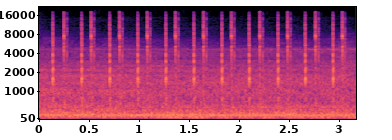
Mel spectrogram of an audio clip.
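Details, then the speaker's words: 2006 Mini Cooper S supercharged, engine compartment fuse box: crisp clicks about 3.5 a second as a relay chatters and pulses with nothing operating, then stops; relay felt warm, car hard to start. "something is clicking in here but it's like nothing is happening and then it stops which is very odd"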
